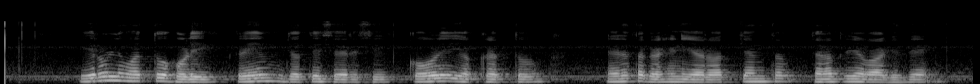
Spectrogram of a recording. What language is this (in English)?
Kannada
